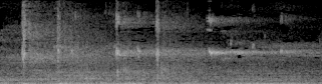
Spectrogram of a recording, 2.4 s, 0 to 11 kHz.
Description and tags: Basketball shoes 16
Squeaking noise produced by friction with the shoes and the wood floor.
